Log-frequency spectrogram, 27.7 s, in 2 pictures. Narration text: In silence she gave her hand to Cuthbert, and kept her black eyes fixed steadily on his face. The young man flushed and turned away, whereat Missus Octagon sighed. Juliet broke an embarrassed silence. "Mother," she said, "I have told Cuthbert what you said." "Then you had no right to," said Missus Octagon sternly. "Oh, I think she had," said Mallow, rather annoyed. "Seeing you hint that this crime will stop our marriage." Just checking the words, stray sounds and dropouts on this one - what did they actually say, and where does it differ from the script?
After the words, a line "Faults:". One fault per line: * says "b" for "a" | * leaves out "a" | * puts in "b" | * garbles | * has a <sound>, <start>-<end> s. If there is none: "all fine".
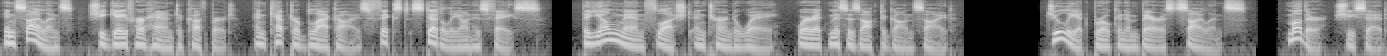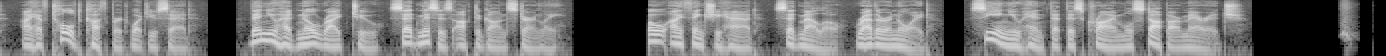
In silence she gave her hand to Cuthbert, and kept her black eyes fixed steadily on his face. The young man flushed and turned away, whereat Missus Octagon sighed. Juliet broke an embarrassed silence. "Mother," she said, "I have told Cuthbert what you said." "Then you had no right to," said Missus Octagon sternly. "Oh, I think she had," said Mallow, rather annoyed. "Seeing you hint that this crime will stop our marriage."
Faults:
* has a whoosh, 27.3-27.5 s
